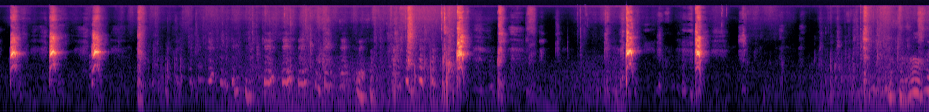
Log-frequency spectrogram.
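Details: A pet puppy greeting dad while busily blocking mom barks three times in quick, sharp succession, then murmured talk and shuffling, with single loud barks returning around the middle and again a bit later.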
